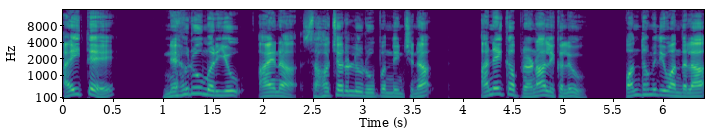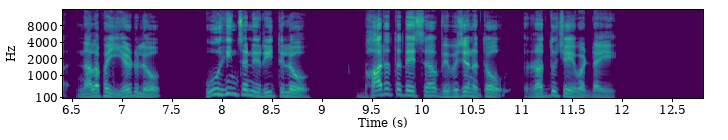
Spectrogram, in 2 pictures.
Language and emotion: Telugu, neutral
